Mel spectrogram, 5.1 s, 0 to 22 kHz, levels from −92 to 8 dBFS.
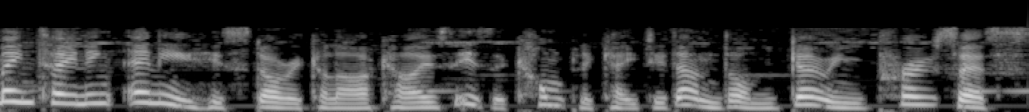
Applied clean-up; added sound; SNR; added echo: classical method spectral subtraction.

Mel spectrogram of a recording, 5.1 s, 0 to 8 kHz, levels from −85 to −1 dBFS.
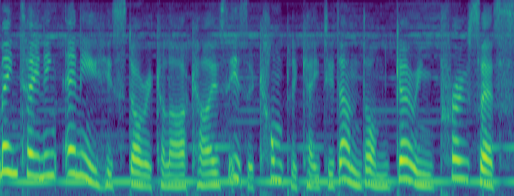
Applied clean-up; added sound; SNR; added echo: none; Glass; 11 dB; none.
